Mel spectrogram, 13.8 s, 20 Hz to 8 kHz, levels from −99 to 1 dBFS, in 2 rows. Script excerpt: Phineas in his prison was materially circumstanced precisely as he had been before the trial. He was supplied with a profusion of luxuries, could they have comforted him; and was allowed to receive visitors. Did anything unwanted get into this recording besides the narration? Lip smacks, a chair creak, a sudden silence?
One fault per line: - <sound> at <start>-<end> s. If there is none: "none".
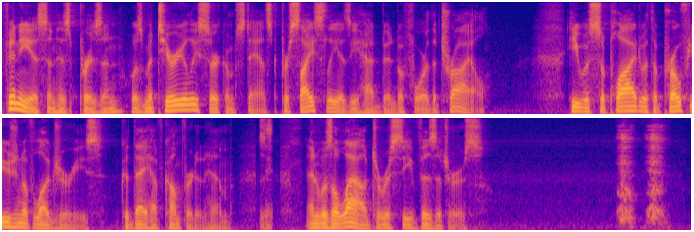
- laugh at 9.5-9.6 s
- sniff at 13.0-13.6 s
